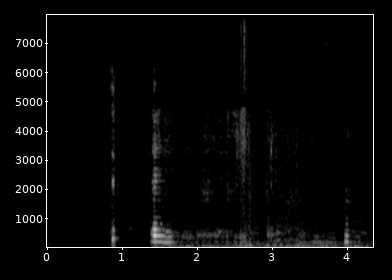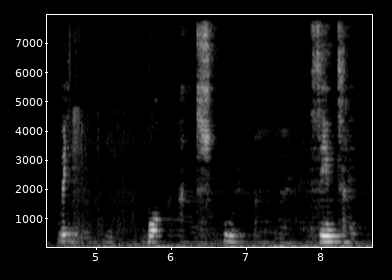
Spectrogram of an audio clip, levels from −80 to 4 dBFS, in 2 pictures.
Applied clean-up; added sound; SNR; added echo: neural mask model DeepFilterNet 3.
